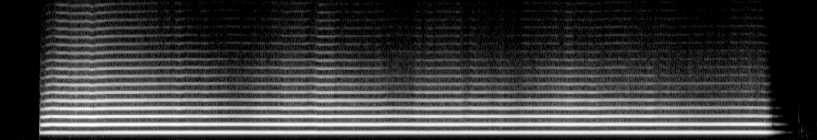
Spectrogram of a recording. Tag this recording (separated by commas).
Brass instrument, Trumpet, Musical instrument, Music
